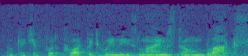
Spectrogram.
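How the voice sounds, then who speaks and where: An actor playing a brave, decisive leader of a wartime sabotage mission, terse and commanding, in an old-time radio adventure. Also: male voice, lowish voice, a little fast, natural voice. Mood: tense, guarded. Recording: dull, slightly noisy old radio recording.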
